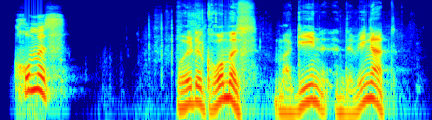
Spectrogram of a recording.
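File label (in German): "krummes", Wittlicher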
